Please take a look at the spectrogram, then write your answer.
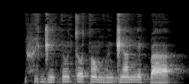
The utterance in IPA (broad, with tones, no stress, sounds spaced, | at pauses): f i˧ d͡ʒ ĩ˨ t ũ˨˦ t o˦˨ t ɔ̃˧ b ũ˨ d͡ʒ ã˧ n e˧ k͡p a˨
